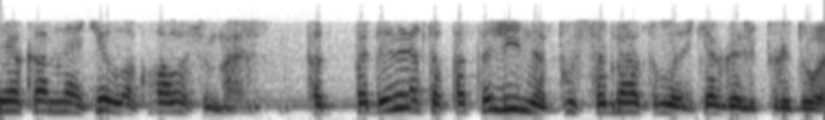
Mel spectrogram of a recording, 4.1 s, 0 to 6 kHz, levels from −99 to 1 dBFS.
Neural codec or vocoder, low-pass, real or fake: none; 5.4 kHz; real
